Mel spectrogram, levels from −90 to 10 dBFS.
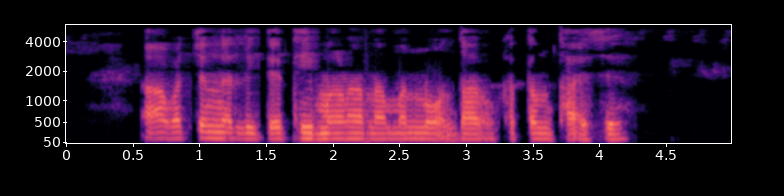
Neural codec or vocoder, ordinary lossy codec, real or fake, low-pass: vocoder, 22.05 kHz, 80 mel bands, Vocos; AAC, 24 kbps; fake; 5.4 kHz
